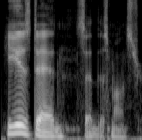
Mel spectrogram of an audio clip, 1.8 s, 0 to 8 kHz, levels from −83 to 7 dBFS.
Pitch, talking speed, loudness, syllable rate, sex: 105 Hz, 200 wpm, -16 LUFS, 4.7 syllables/s, male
